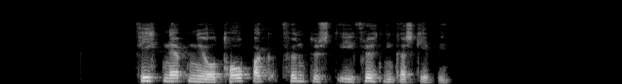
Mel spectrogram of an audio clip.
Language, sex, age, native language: Icelandic, male, 40-49, Icelandic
